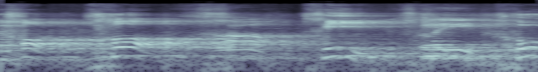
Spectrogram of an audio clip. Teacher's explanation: Jangan anggap bahwa ghain dan kha ini di leher di lisan, tapi di tenggorokan.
